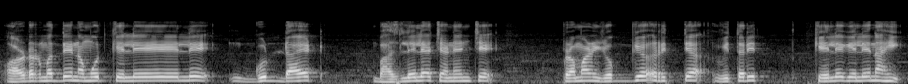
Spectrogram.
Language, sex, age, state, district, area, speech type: Marathi, male, 30-45, Maharashtra, Buldhana, urban, read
